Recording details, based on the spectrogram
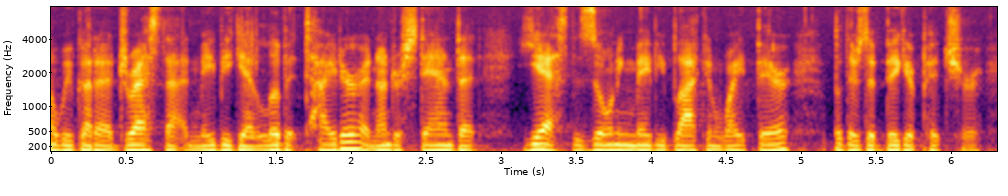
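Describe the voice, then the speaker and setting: A man with an American accent answering as a candidate at a forum, speaking earnestly and emphatically with halting phrasing. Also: lowish voice, dark tone. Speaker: incumbent county assessor candidate.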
